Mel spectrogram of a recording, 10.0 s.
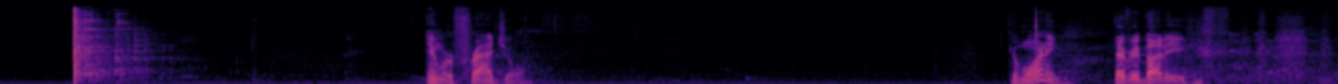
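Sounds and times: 
clay pot smashing: 0.5s - 1.2s
speech: 3.2s - 4.1s, 7.6s - 9.2s
laughter: 8.9s - 10.0s.

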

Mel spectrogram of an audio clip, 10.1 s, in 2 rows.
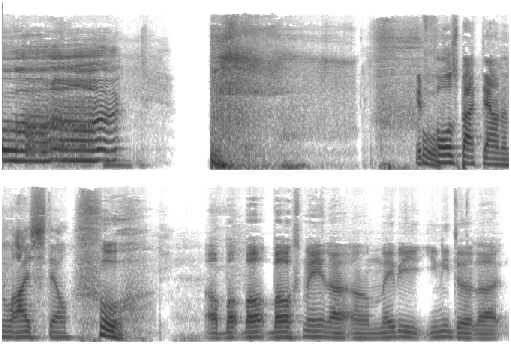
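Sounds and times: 
voice imitating a giant worm's roar: 0.0s - 1.3s
speech: 4.1s - 6.5s, 7.1s - 10.1s.

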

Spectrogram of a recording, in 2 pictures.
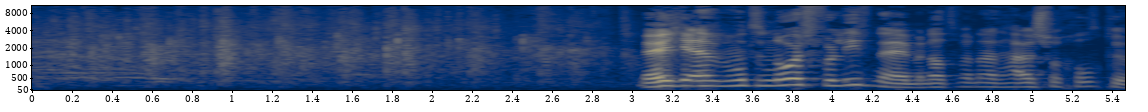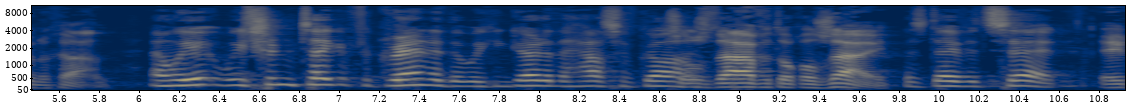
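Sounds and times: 
audience applause: 0.0s - 3.1s
speech: 3.0s - 10.9s.

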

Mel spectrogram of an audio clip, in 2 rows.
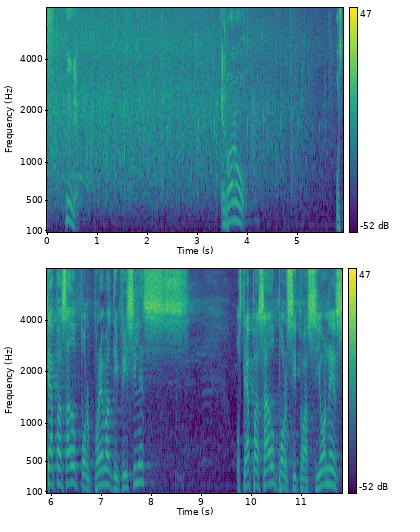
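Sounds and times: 
audience clapping loudly: 0.0s - 5.8s
speech: 0.4s - 0.8s, 3.5s - 4.1s, 5.8s - 8.5s, 9.7s - 11.8s.

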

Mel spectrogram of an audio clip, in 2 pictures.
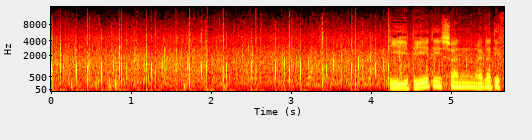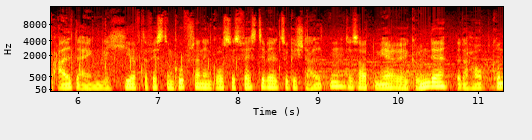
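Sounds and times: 
enthusiastic applause from a large crowd: 0.0s - 8.5s
speech: 4.2s - 11.3s.

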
